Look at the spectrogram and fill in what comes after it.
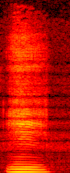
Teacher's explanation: if you say this word 一 the one singly alone, we just use the original tone, first tone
